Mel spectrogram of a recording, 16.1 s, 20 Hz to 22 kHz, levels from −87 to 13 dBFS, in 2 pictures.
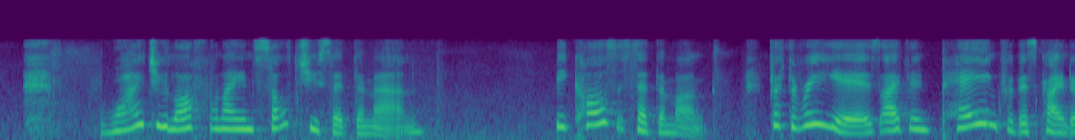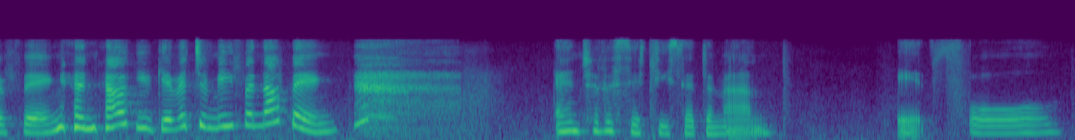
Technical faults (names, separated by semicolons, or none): sound chopped by the voice detector; sound dropped by the voice detector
